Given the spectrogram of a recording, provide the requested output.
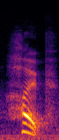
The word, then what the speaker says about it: hope: Hop, hope, sit, sight, hid, hide, slid, slide. So see how the E at the end, although it's not pronounced, is affecting the vowel sound before it. It makes it longer.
